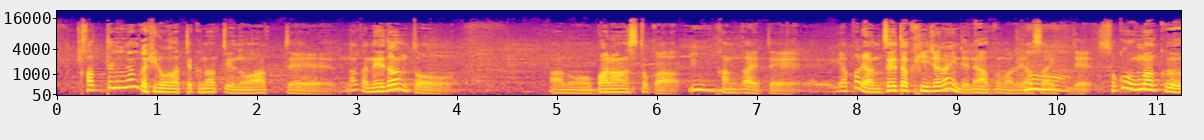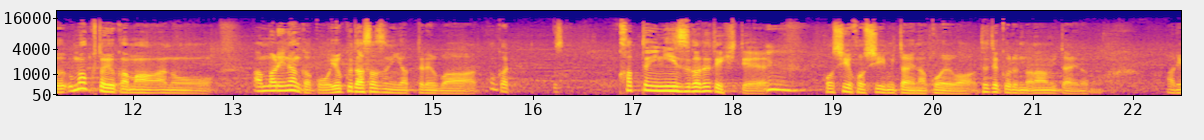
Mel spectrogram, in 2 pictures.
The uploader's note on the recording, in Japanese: 公開収録。鳥取県倉吉市発。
